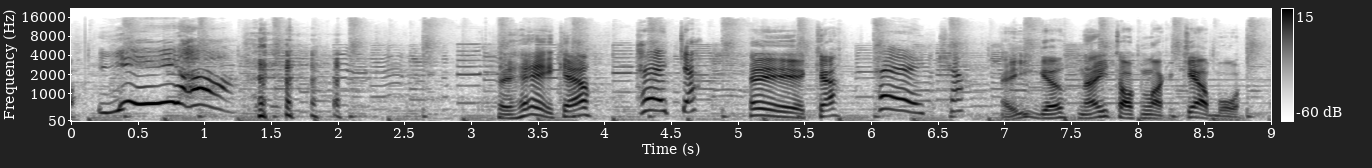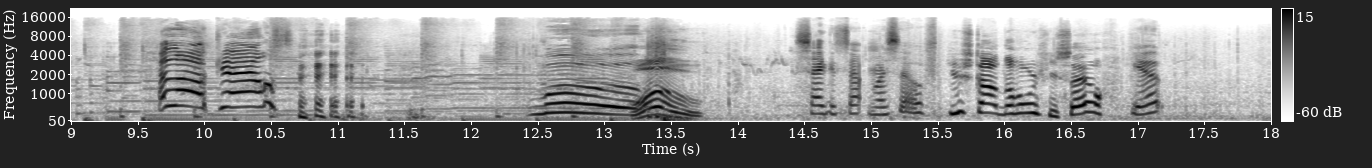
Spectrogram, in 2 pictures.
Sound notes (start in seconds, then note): 1.3 chuckles; 9.7 shouts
